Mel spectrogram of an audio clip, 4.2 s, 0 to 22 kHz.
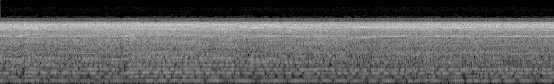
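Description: DJI Phantom 4 Pro quadcopter hovering, its propellers giving a steady buzzing whine made of several held tones.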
